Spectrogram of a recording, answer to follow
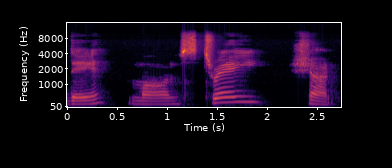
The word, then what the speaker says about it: demonstration: that is before tion for example demonstration tray shun this is the stress syllable the one that is before tion in this case there are four syllable de more stray shun and the stress one is the one before shun so let's do it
